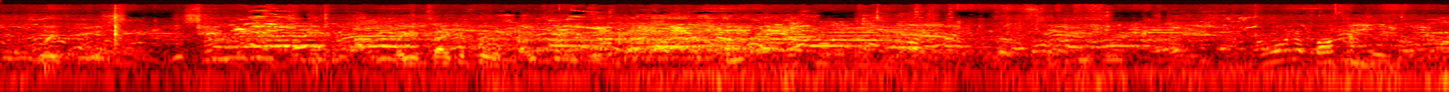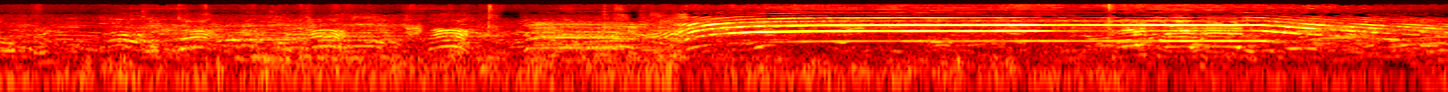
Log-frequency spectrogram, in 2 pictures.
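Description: Spectators on the sideline shout and cheer.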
